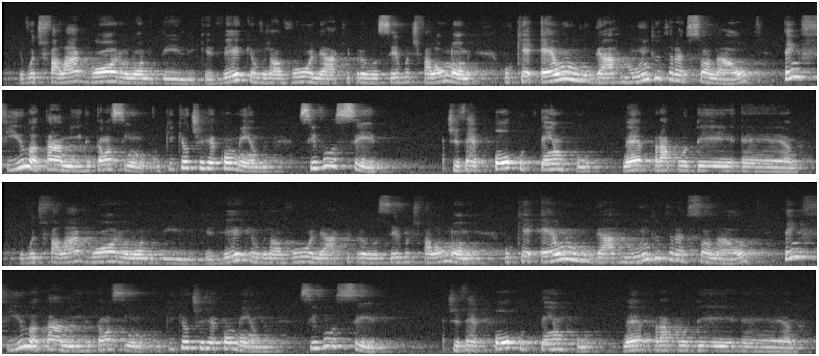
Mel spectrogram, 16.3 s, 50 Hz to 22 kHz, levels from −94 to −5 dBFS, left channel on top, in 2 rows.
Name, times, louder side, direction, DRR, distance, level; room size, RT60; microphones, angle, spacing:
voice 1, 0.2-4.7 5.0-7.5 7.8-10.8 11.2-11.9 12.6-14.1 14.4-16.1, left 4 dB, 80° left, 9 dB, 0.9 m, -21 dB
21.5 x 12.5 x 4.1 m, 1.3 s
head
